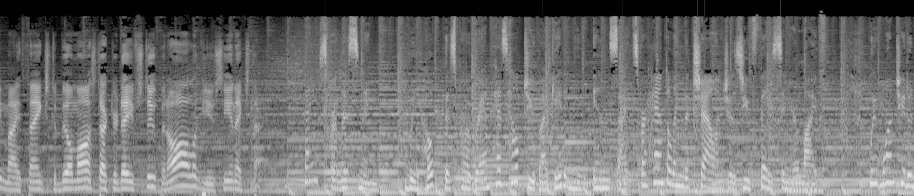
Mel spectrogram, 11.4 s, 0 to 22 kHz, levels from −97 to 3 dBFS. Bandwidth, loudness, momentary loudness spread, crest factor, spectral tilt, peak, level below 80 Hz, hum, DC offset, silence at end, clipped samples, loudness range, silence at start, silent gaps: 16 kHz; -15 LUFS; 7 LU; 14 dB; -4.5 dB/octave; 0 dBFS; -30 dBFS; none; under 0.1%; 0 s; under 0.1%; 4 LU; 0 s; none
